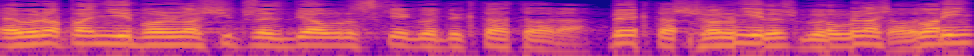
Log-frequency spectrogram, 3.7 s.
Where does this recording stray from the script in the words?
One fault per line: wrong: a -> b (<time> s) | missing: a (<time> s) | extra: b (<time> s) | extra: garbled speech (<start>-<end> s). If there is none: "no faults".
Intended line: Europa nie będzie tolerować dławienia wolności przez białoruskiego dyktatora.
missing: będzie tolerować dławienia (0.5 s)
extra: garbled speech (2.3-3.7 s)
